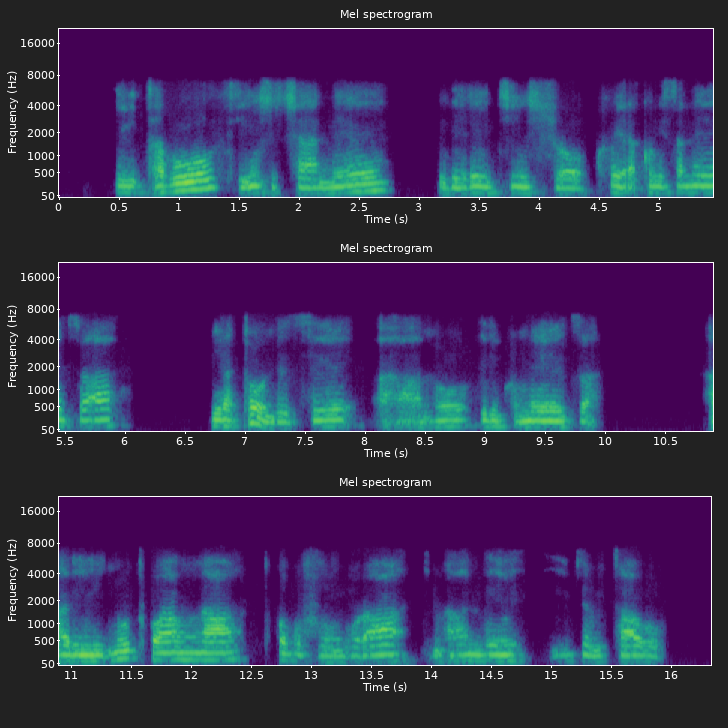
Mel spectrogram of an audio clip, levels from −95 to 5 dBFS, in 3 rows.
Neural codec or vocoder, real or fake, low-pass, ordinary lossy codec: codec, 16 kHz, 2 kbps, FreqCodec, smaller model; fake; 7.2 kHz; Opus, 24 kbps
